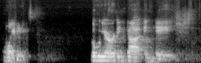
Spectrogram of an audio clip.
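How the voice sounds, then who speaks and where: A man's voice: medium pitch, animated, moderate pace, phone-quality sound, close to an everyday voice. A man acting an insecure, jealous and goofy fiancé in a darkly comic mystery play, earnest and flustered. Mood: accusing.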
